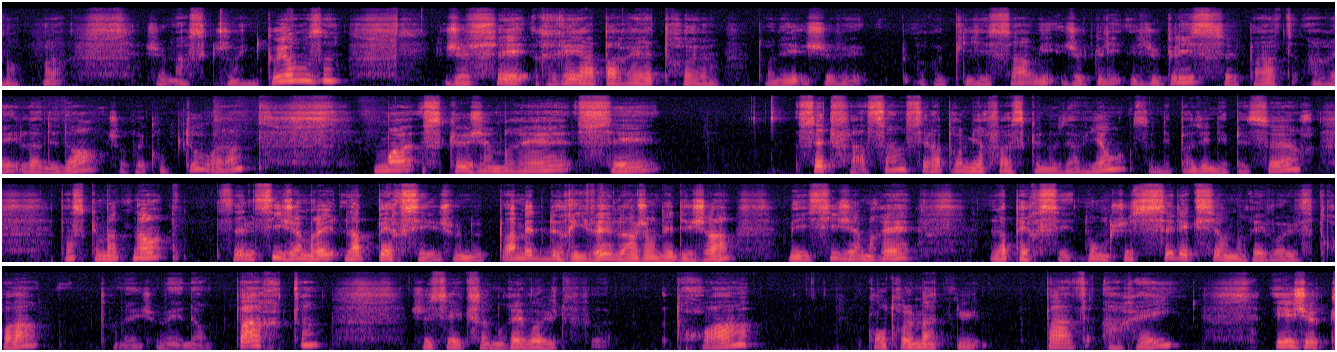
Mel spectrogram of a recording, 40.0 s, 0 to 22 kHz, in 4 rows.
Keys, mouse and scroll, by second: 0.9 click, 1.5 space, 6.8 click, 8.5-10.1 drag, 10.9 click, 11.4-11.7 scroll down 1, 15.2 click, 15.6 space, 17.7-20.5 drag, 20.7 click, 24.0 click, 25.7 click, 31.9 click, 37.6 ctrl+click.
